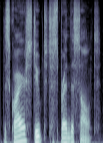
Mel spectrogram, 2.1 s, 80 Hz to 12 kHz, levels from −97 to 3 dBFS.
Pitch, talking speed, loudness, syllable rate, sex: 95 Hz, 200 wpm, -17 LUFS, 4.7 syllables/s, male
